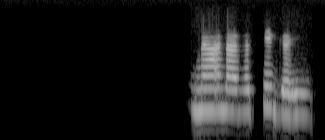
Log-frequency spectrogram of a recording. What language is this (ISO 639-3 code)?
guj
